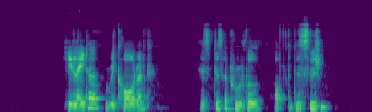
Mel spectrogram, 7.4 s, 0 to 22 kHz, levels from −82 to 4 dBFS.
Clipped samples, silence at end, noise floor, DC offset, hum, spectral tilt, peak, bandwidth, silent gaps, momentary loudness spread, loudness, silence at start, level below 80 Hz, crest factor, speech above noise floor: under 0.1%; 0.9 s; under -90 dBFS; under 0.1%; none; -4.5 dB/octave; 0 dBFS; 9.6 kHz; 3.57-3.96 s; 15 LU; -18 LUFS; 1.35 s; -64 dBFS; 20 dB; over 72 dB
